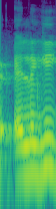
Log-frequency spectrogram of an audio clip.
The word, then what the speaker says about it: algae: तो एल्गी क्या होता है? एल्गी, ये दोनों वर्ड स्पेलिंग है, ALGAE होता है, ALGI लिखा हो, चाहे जो लिखा हो, एल्गीसाइड होगा।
